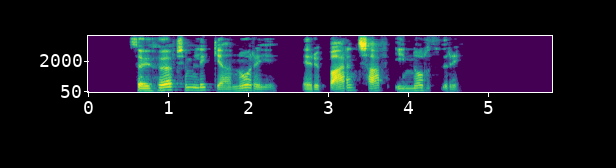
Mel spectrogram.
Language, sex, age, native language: Icelandic, male, 30-39, Icelandic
